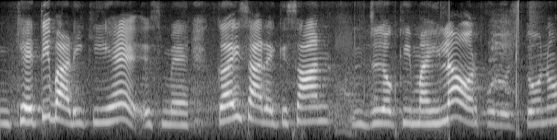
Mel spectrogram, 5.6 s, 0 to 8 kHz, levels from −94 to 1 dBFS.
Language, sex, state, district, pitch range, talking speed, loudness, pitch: Hindi, female, Madhya Pradesh, Dhar, 245-290 Hz, 140 wpm, -16 LUFS, 260 Hz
